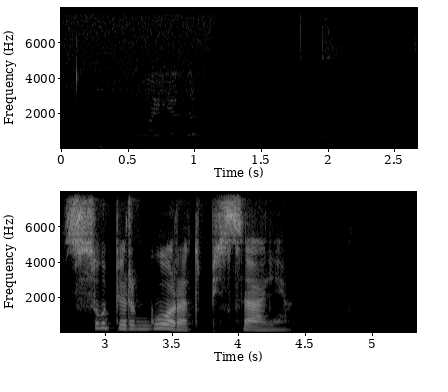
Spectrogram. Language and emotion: Russian, neutral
